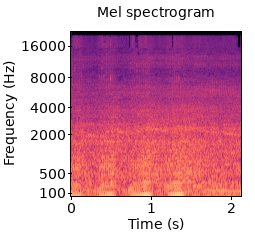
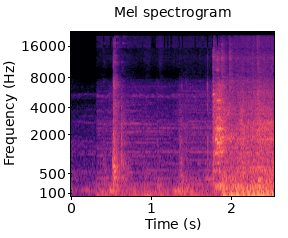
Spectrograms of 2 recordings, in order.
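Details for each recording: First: Wolf EX-150 scooter, GY6 157QMJ 150cc four-stroke, new spark plug fitted and idle raised: barely ticks over with slow, uneven low pulses sagging toward stalling, then dies. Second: Wolf EX-150 scooter, GY6 157QMJ 150cc four-stroke single, after repair: starts almost instantly into a steady even idle, then two clean revs that rise and settle smoothly; running healthy.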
